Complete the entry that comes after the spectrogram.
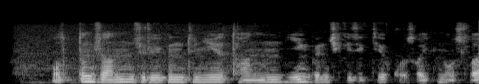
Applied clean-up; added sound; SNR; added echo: none; none; none; none.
